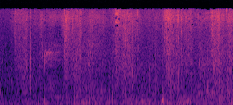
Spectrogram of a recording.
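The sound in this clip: Footsteps of people walking off the path into a forest, a run of soft, fairly faint steps crunching over the ground at an even walking pace.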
